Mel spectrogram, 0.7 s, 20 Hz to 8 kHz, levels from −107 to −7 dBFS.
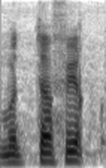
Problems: constant background noise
